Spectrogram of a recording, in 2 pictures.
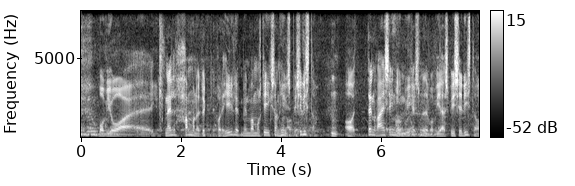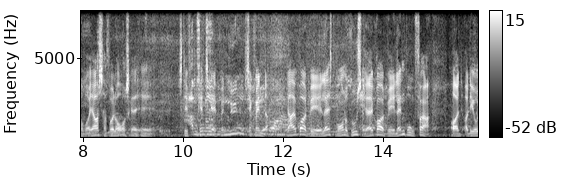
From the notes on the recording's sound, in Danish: Ægte racestemning fra NDI's stand ved CHGP 2023. I denne episode er podcasten taget til CHGP 2023 og har fået plads på NDI's stand. Med ægte stemning af race og lyd fra de hurtige biler. Copenhagen Historic Grand Prix.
